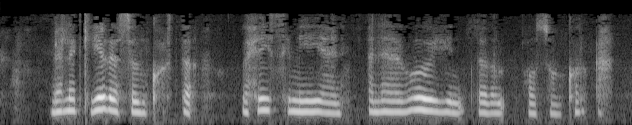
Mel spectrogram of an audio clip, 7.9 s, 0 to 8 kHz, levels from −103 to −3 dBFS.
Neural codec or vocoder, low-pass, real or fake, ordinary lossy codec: codec, 16 kHz in and 24 kHz out, 0.8 kbps, FocalCodec, streaming, 65536 codes; 7.2 kHz; fake; MP3, 24 kbps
